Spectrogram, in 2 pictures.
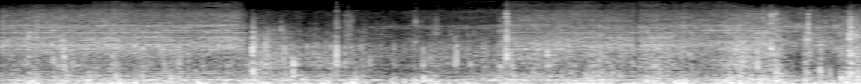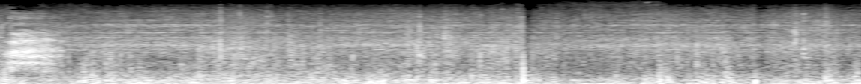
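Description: Wind rushing over a GoPro action camera's microphone as a mountain bike rides over loose, dry dirt, the tyres on the dirt and the bike giving scattered clicks and knocks. A brief higher-pitched squeal comes about halfway through.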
